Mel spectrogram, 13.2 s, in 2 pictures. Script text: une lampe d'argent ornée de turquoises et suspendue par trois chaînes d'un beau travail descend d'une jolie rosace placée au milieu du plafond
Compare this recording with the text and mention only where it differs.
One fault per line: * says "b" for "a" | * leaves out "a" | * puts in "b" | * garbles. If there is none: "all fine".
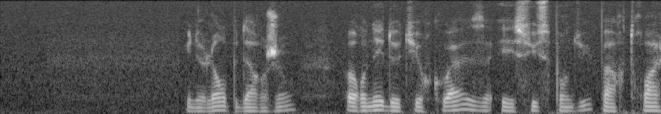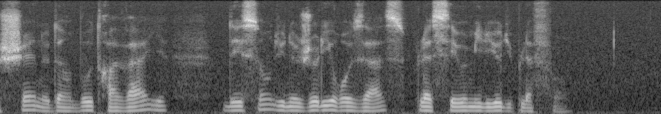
all fine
